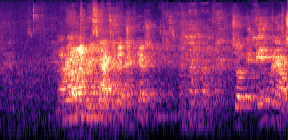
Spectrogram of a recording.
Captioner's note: laugh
